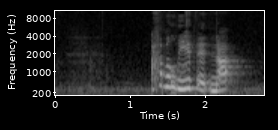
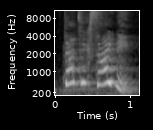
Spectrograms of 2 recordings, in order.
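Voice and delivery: excited; 9 semitones higher than usual. Real, not acted. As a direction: pitch jumps higher, bright burst. Enthusing about game excitement.

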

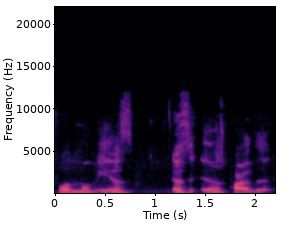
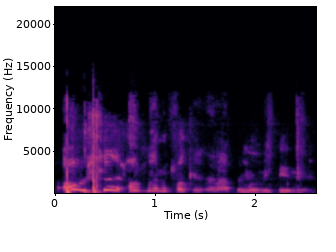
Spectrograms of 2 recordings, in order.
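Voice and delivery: high panicked cries; terrified screaming; 4 dB louder, slower than usual. Retold or imitated. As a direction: scream in terror. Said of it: "didn't feel any type of that way".

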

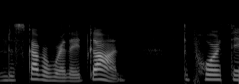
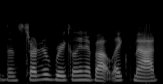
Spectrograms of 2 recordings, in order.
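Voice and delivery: usual speaking voice

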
